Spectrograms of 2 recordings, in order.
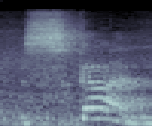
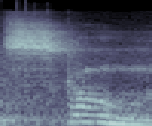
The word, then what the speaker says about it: scone: Scun like done. Scone like stone.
